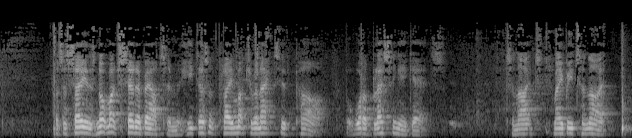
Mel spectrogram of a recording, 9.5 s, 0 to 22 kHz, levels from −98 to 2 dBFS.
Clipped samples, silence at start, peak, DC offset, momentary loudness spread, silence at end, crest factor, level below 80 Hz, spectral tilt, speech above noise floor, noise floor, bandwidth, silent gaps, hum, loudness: under 0.1%; 0.15 s; -12 dBFS; under 0.1%; 14 LU; 0 s; 20 dB; -74 dBFS; -4.5 dB/octave; 30 dB; -61 dBFS; 11.5 kHz; none; none; -31 LUFS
